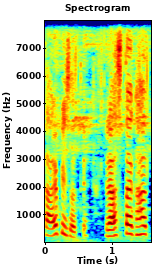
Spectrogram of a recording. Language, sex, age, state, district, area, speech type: Assamese, female, 18-30, Assam, Morigaon, rural, spontaneous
